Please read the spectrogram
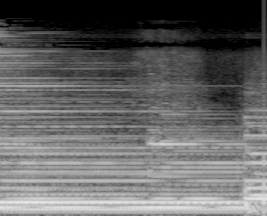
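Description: Acoustic guitar sounding a C and ringing on. Another note or chord is struck just before the end.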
